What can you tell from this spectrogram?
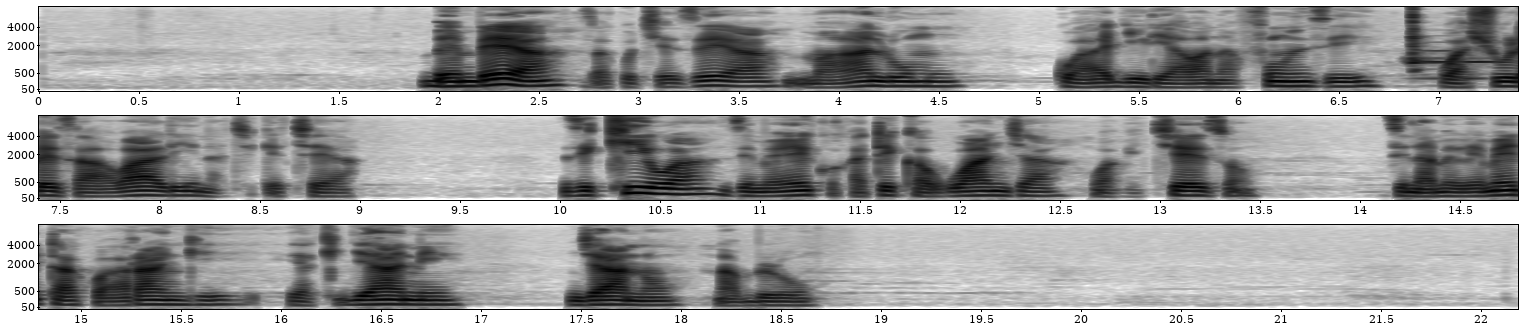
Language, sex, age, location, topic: Swahili, female, 25-35, Dar es Salaam, education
